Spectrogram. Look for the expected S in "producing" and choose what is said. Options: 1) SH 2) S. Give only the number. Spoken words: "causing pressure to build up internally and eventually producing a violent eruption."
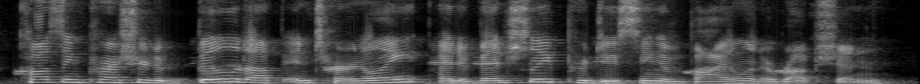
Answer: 2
